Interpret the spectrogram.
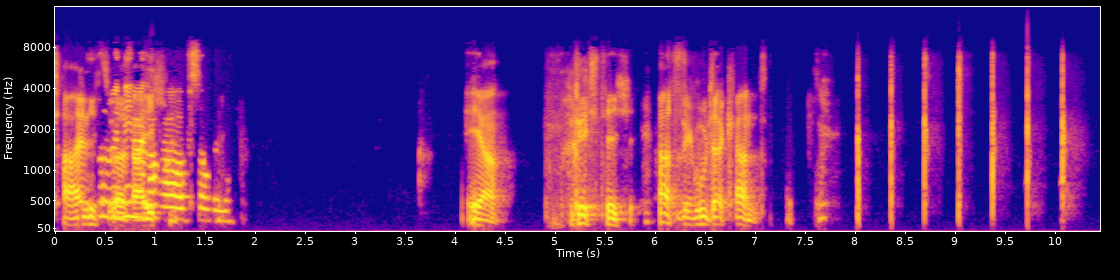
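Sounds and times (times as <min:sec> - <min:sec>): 
speech: 0:00.0 - 0:02.0, 0:04.1 - 0:07.8
laughter: 0:04.9 - 0:06.6
single pair of hands clapping: 0:07.8 - 0:10.4.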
